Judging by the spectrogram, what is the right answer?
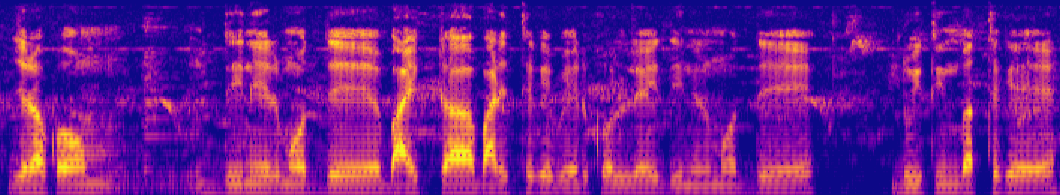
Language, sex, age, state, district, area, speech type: Bengali, male, 30-45, West Bengal, Cooch Behar, urban, spontaneous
